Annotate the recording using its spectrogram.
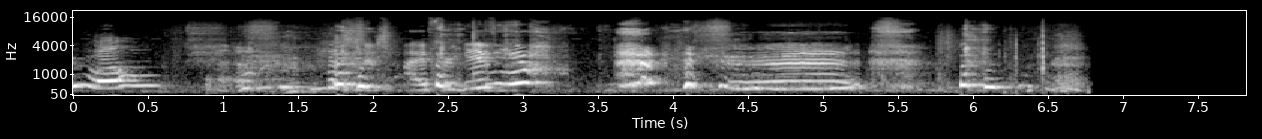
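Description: A young man sobs and wails loudly, close by.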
